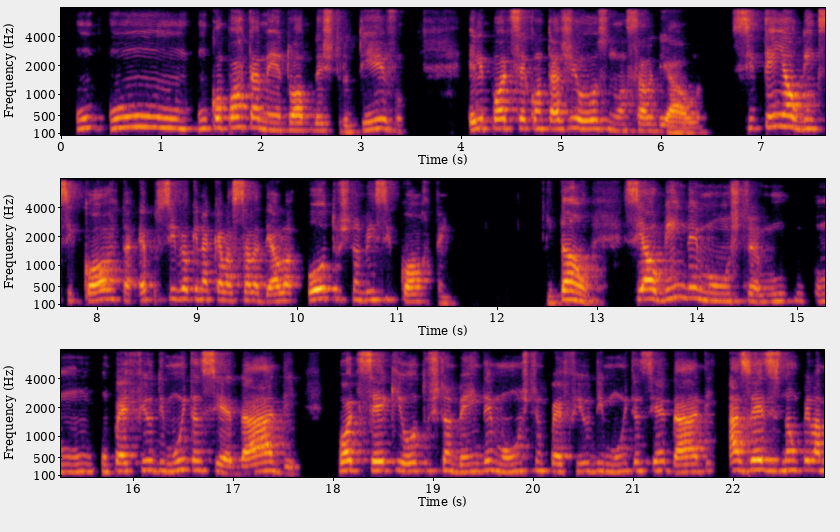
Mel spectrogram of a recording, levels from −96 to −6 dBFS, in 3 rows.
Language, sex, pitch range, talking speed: Portuguese, male, 175-215 Hz, 145 wpm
